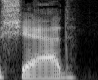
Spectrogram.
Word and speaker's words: Shad: His name is Shad. – Is it spelled like Chad? – Or but with an S.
